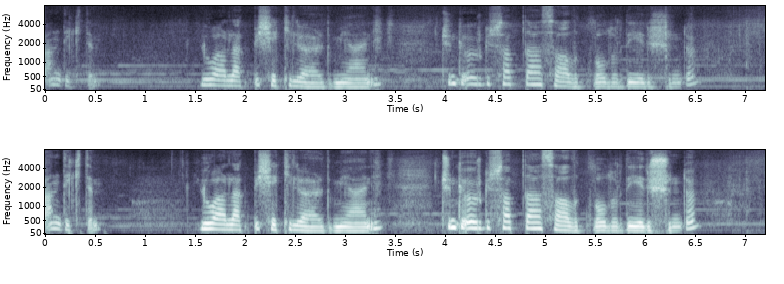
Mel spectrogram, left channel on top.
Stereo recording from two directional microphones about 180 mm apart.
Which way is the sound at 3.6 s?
55° right (ahead or behind).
